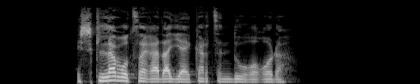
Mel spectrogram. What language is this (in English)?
Basque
